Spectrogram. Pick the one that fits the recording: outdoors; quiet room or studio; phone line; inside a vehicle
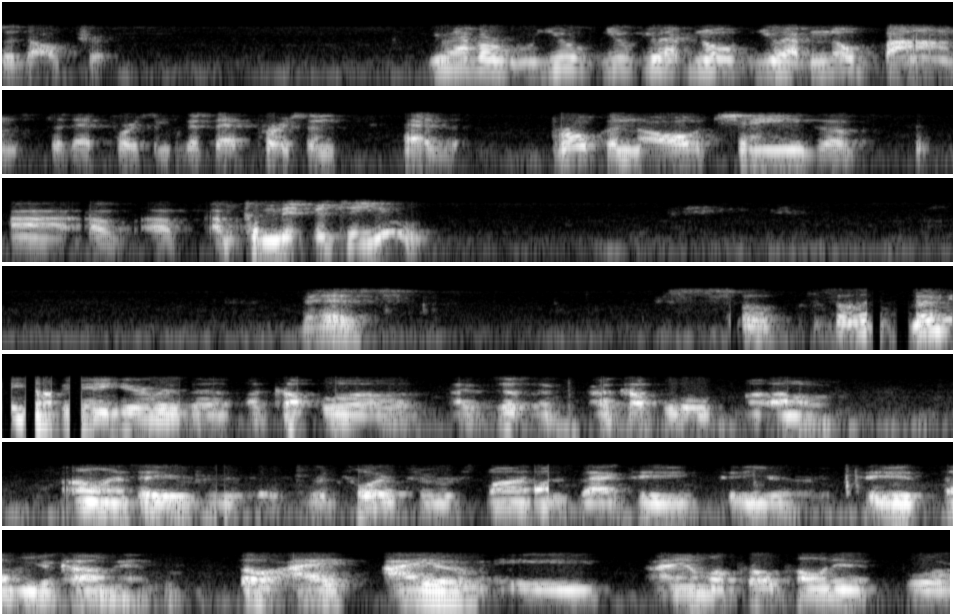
phone line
